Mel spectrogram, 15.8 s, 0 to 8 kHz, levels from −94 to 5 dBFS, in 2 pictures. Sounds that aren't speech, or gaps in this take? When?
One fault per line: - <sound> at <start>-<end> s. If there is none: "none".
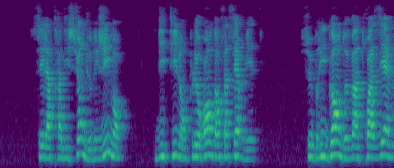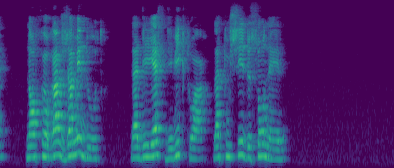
none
